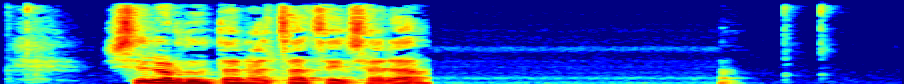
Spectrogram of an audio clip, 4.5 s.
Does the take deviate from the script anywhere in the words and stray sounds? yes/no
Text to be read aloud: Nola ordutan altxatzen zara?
yes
